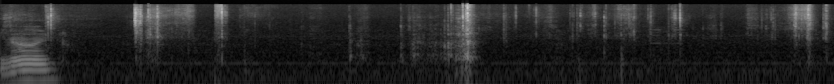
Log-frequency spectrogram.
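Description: Stiff plastic sleeves rustle and click as hands handle a trading card.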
